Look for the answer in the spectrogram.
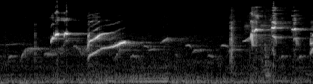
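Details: White-rumped shama singing, played to stimulate idle shamas: high whistled slurs and chirps, a pause, then a cluster of sharp, very high notes.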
